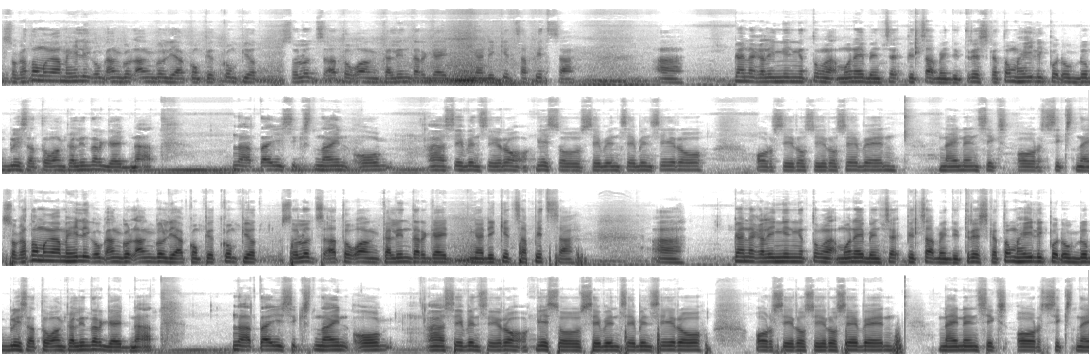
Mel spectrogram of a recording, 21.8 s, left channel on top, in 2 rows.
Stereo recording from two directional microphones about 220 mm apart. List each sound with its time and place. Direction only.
0.0 s a man's voice: 45° right (ahead or behind)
